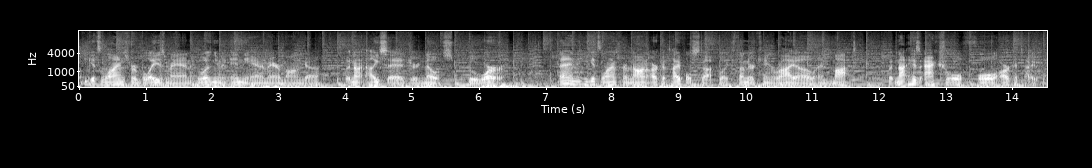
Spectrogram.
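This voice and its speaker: Low-pitched man, wry commentary over music. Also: measured pace. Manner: opinionated, wry. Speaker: video creator narrating. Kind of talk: scripted commentary on a ranking. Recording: music behind the voice. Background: game music.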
